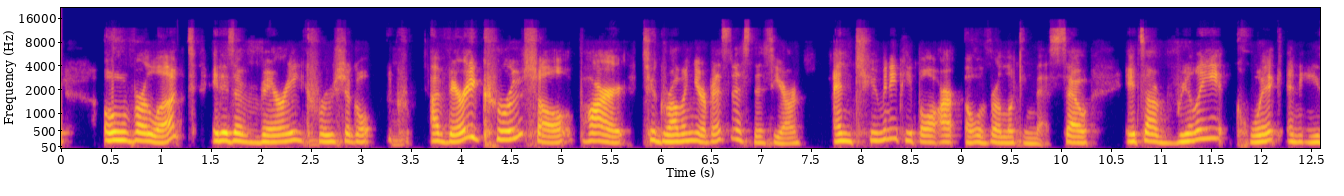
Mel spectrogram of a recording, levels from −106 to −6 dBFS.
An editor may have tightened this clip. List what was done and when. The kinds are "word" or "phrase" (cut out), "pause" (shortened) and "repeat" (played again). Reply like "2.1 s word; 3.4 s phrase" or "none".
1.4 s pause; 3.6 s pause; 5.7 s pause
